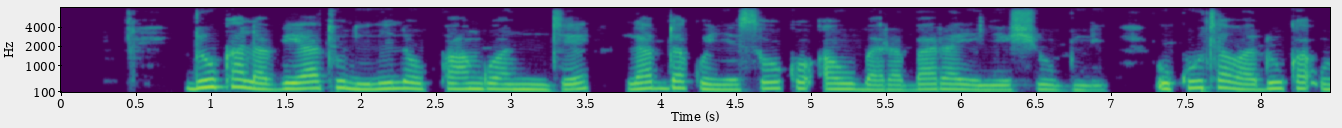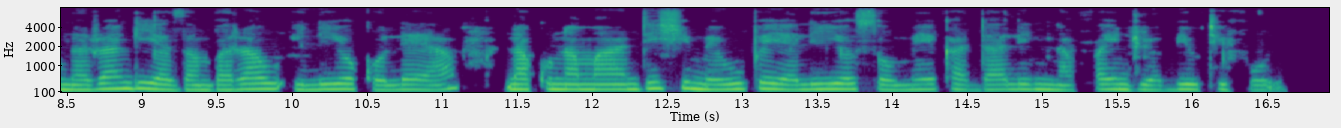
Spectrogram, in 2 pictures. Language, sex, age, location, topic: Swahili, female, 25-35, Kisii, finance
